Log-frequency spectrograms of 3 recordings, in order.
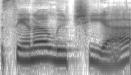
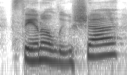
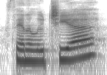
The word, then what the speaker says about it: Santa Lucia: I was like I thought it was Santa Lucia. Santa Lucia. Santa Luchia. A planner was like, "Oh, it's actually this." And I was like, "Oh, okay. Noted."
